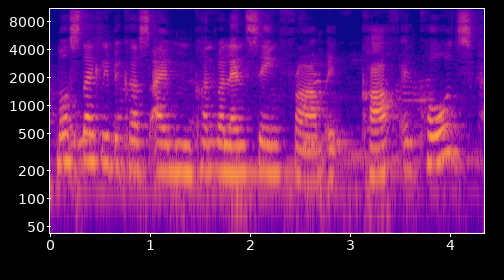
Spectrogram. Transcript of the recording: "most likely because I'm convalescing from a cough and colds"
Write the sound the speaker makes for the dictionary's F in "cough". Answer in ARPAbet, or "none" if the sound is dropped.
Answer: F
